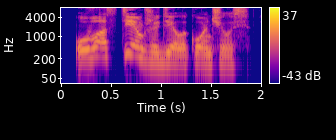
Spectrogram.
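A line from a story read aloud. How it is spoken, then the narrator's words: Snapped. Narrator (Russian): огрызнулся Сива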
